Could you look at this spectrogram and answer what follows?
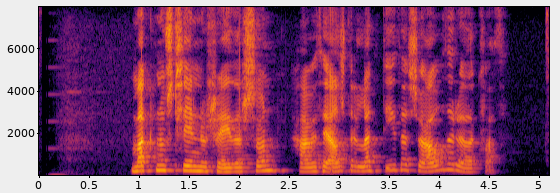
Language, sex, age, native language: Icelandic, female, 40-49, Icelandic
